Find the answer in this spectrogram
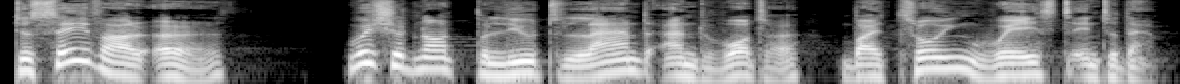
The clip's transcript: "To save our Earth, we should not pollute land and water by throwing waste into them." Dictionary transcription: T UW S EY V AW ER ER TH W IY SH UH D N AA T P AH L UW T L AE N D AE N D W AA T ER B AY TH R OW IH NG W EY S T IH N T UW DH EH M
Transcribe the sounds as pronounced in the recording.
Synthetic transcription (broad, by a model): T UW S EY V AW ER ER T W IY SH UH D N AA T P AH L UW T L AE N D AE N D W AA T ER B AY T R OW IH NG W EY S T IH N T UW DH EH M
